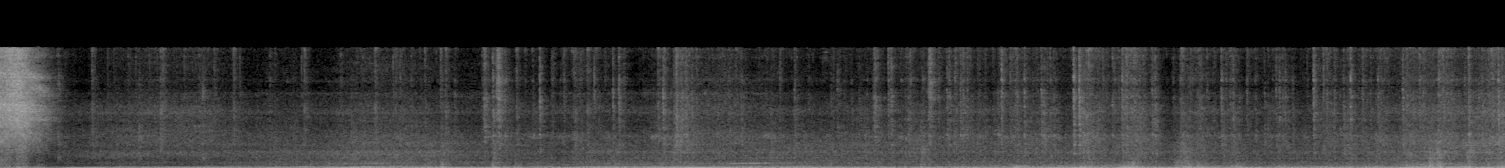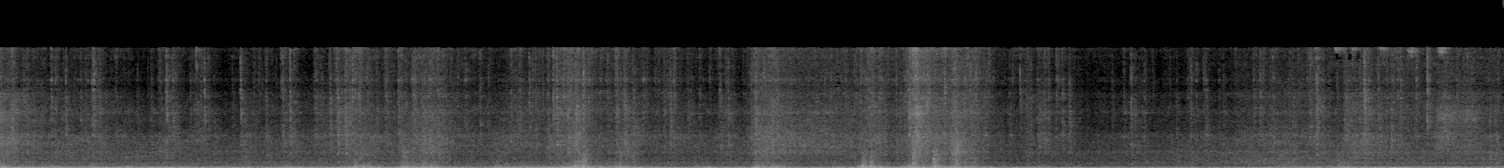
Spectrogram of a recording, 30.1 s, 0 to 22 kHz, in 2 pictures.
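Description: Hyundai New Super Aerocity city bus with its C6AF CNG engine running and pulling away, heard from inside the cabin. The engine pitch climbs twice in the first several seconds as it accelerates, then settles into a steady low rumble while driving. A few brief sharper noises come past the middle.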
